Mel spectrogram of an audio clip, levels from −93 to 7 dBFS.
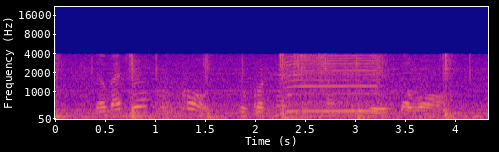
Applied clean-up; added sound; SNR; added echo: none; Car; -1 dB; reverberation time 2.8 s.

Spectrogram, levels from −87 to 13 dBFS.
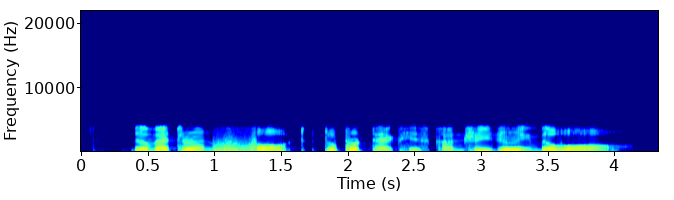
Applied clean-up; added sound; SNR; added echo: none; none; none; none.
